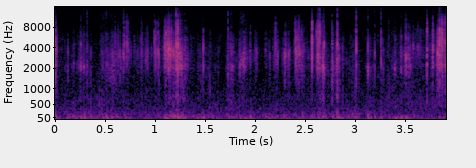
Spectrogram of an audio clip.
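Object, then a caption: Small metal thimbles. Small hollow silver metal thimbles worn on black-gloved fingertips are pattered and tapped against each other. The result is a quiet, rapid run of bright, crinkly metallic clicks, with a few louder taps standing out. Each click is very short and dies away almost at once.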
